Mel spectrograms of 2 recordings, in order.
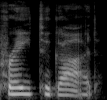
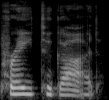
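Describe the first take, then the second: First: The t in 'to' is a clear t. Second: The same.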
